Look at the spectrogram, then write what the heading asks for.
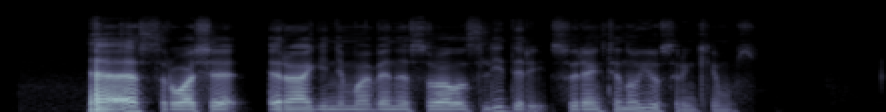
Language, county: Lithuanian, Vilnius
